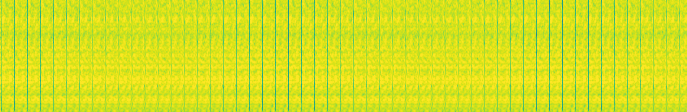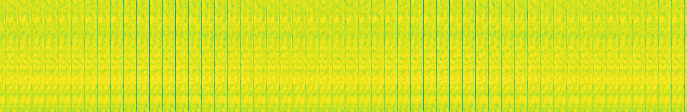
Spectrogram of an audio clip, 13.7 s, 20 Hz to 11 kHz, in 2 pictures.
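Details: Recreated (simulated) GE 750w 3T MRI scanner gradient noise: loud, rapid, very regular mechanical knocking at about 230 pulses a minute.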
